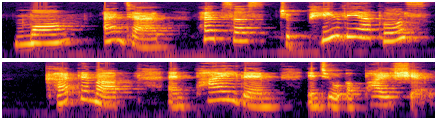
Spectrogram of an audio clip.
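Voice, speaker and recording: A woman's voice: fairly high pitch, pushed and bright, echoey room, poor audio. A woman reading a picture book aloud to children in a teacherly way, asking questions and explaining simply. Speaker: read-aloud channel host.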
